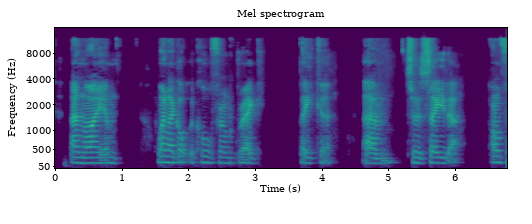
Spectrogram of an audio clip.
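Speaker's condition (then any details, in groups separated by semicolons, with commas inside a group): Cerebral palsy; from birth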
